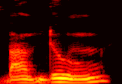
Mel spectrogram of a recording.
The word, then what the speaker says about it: Bandung: The closest big city I see right now is Bandung. That's how you pronounce it.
